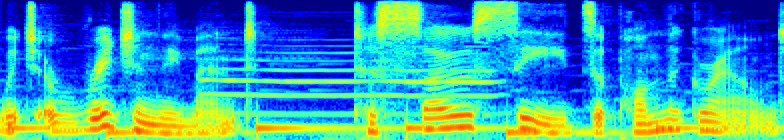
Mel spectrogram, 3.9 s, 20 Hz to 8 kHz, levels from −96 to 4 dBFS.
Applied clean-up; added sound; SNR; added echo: none; Wind instrument, woodwind instrument; 18 dB; none.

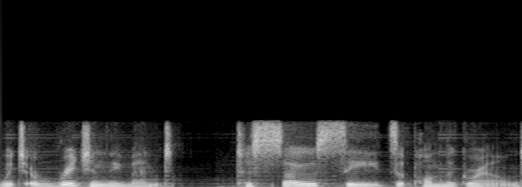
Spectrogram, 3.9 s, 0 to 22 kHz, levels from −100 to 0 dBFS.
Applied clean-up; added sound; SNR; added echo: neural separator model SepFormer DNS4.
